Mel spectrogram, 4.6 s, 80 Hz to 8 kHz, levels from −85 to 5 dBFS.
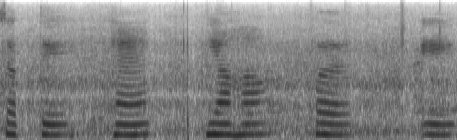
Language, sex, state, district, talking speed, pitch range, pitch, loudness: Hindi, male, Chandigarh, Chandigarh, 65 wpm, 215-225 Hz, 220 Hz, -16 LUFS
